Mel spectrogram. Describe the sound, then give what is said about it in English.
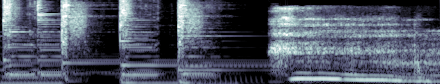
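A person groaning: a few short voiced bursts, then a longer, louder groan that slides downward in pitch, heard alone without speech. “I think I was groaning. You were groaning. You were moaning and groaning.”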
